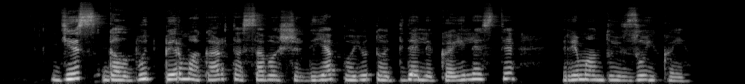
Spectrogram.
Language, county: Lithuanian, Panevėžys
